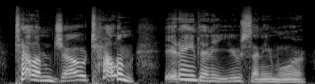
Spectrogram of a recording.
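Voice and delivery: high, loud, broken surrender; hopeless plea. A narrator's reading. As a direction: give up, begging Joe to tell. Potter giving up.

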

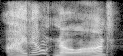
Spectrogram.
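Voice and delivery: put-on high, loud, breathless boy's reply; boy gasping through his laughter. A narrator's reading. Boy caught laughing answers his aunt, high and breathless. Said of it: "gasped the boy".

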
